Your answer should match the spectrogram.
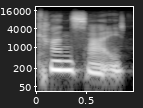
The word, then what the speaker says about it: Kansai: Okay, so let's take a look at Oh, Robert's saying it's pronounced Kansai, Jeff.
